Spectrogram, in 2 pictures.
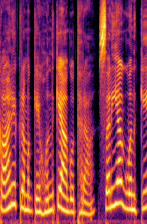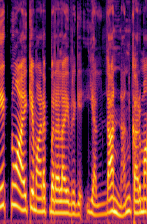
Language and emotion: Kannada, disgusted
